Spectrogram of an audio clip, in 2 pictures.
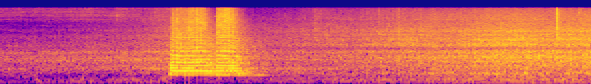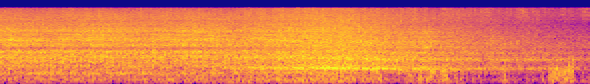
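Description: Amtrak Acela Express electric trainset sounding one short horn blast on approach, about two seconds in, then passing at speed with a building rush of wheel and rail noise that peaks as the rear power car goes by, with a falling tone near the end.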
